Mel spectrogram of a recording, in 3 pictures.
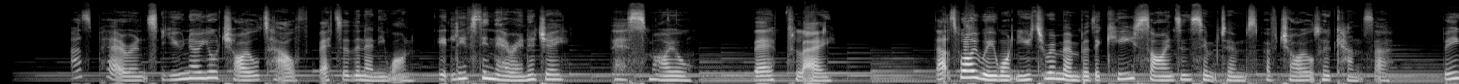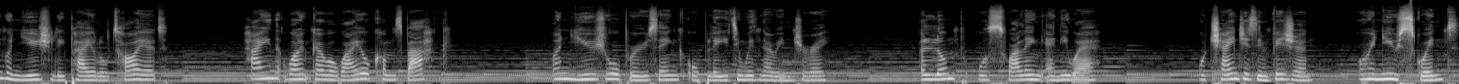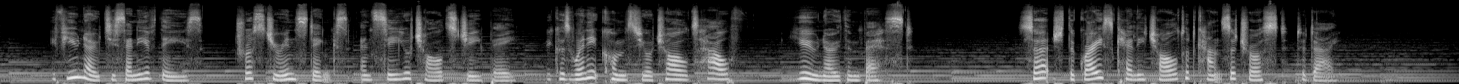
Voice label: Radio Ad

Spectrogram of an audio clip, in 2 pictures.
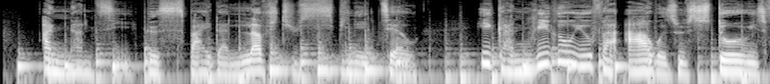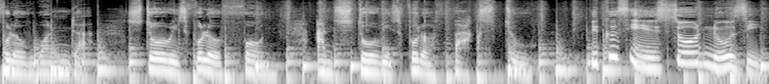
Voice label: Audio Book, Neutral, Cool, Friendly, Relatable

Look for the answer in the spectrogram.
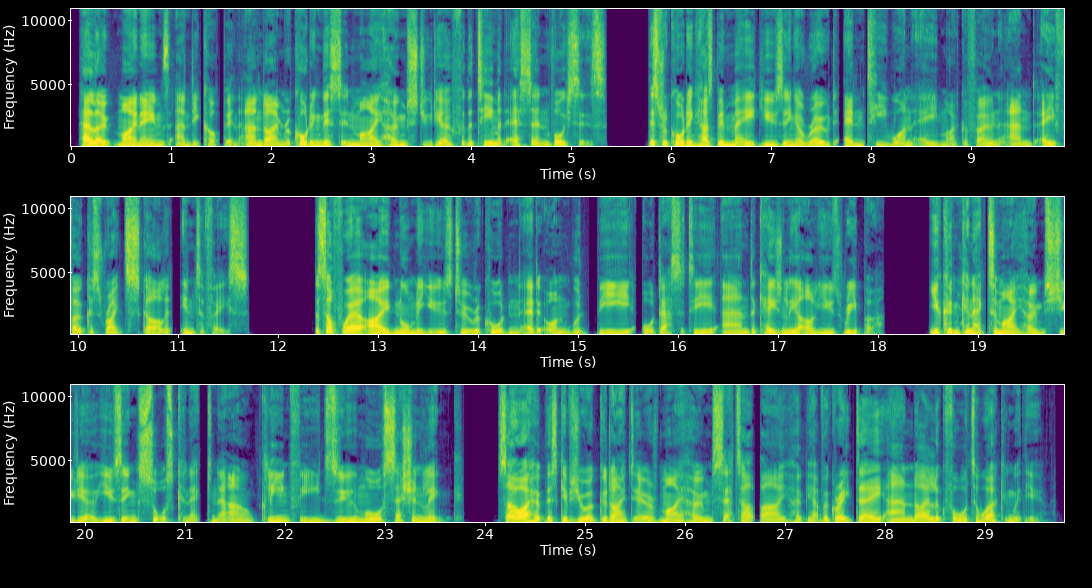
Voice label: Studio Sample

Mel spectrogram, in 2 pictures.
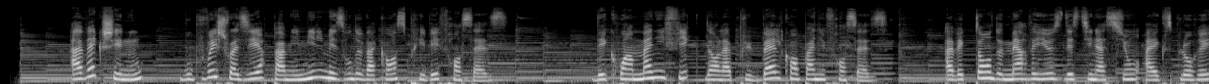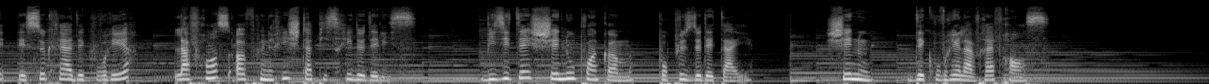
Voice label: French voice

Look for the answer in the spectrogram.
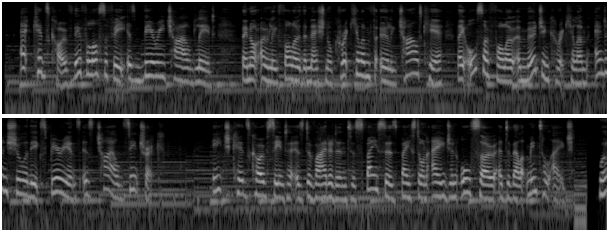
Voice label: Corporate

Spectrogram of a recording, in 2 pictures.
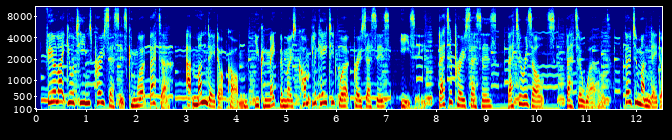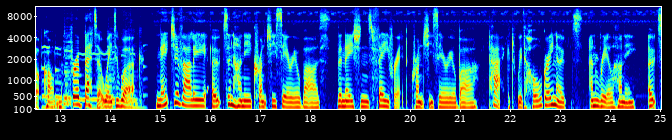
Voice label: English Commercial Montage

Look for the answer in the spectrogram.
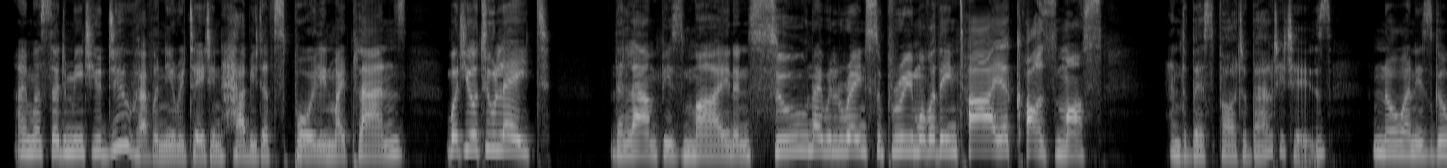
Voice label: CHARACTER

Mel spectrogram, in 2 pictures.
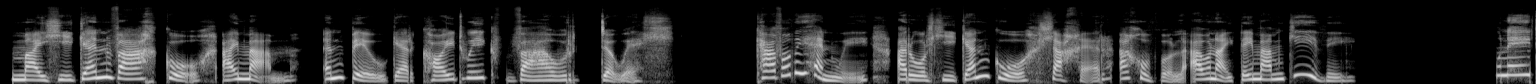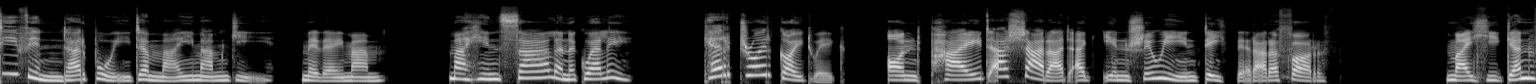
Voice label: Welsh audiobook

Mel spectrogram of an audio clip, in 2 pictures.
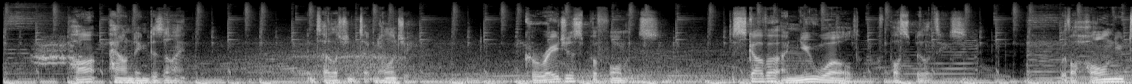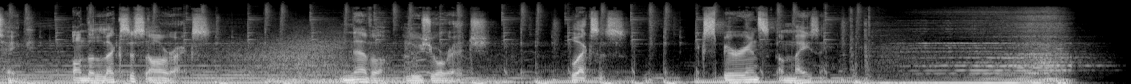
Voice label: Commercial; Lexus

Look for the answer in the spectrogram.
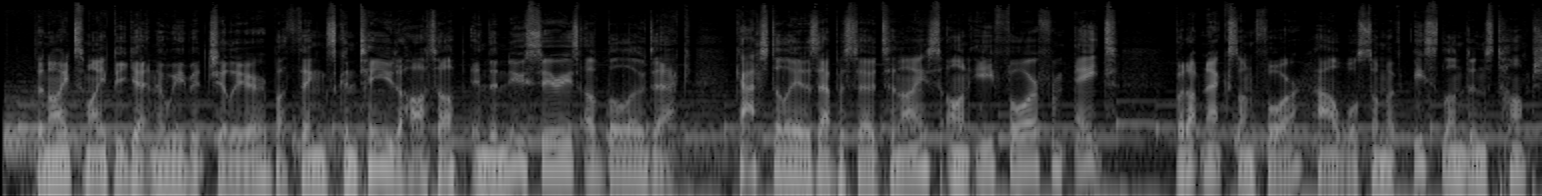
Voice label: Continuity

